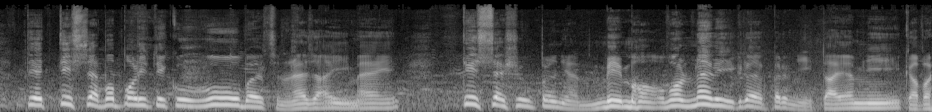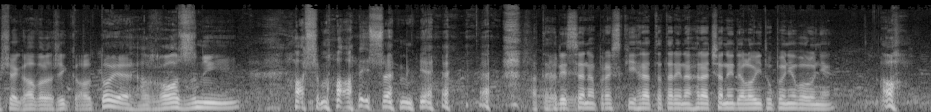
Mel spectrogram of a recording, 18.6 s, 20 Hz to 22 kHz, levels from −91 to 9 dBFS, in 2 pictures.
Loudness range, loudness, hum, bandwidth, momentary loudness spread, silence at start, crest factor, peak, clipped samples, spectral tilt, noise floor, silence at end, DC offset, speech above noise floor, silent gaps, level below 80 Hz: 4 LU; -17 LUFS; none; 19 kHz; 10 LU; 0 s; 16 dB; 0 dBFS; under 0.1%; -6 dB/octave; -37 dBFS; 0 s; under 0.1%; 21 dB; none; -48 dBFS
